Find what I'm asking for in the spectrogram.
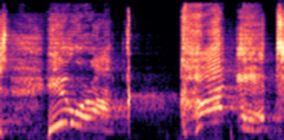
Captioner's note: clicks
